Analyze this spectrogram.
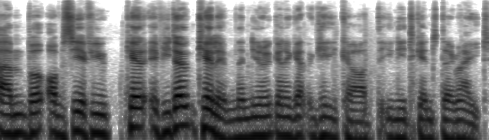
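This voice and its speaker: At a medium pitch, a man speaks in a dark, mellow tone. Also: dry, close sound with no echo. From England. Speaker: gaming streamer. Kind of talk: live gameplay commentary.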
